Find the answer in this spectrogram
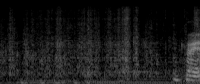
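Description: Tissue paper crinkling faintly as the sticker sealing it is peeled back, in small scattered rustles.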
